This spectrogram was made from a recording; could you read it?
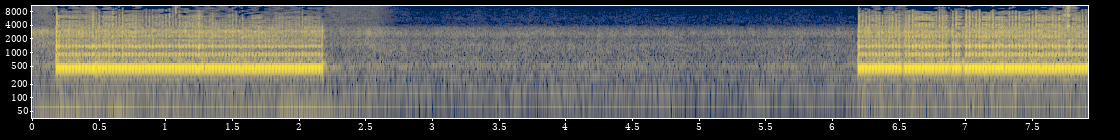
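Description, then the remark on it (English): Two long ringback tones on an outgoing phone call to a prayer helpline, each about two seconds of steady buzzing, separated by a few seconds of quiet line hiss; clear, with no one speaking. “Hey, it's ringing.”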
